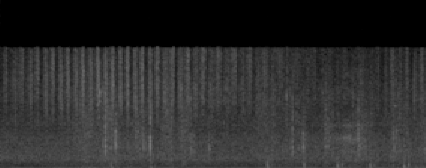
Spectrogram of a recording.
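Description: Soft footsteps tap on a hard tiled floor.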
